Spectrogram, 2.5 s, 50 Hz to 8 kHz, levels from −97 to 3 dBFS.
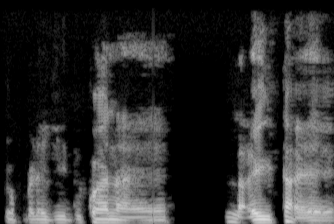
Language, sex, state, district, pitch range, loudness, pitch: Marathi, male, Maharashtra, Nagpur, 100-115 Hz, -21 LUFS, 110 Hz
